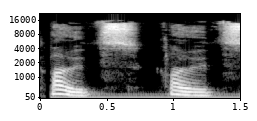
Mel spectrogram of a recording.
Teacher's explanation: I would argue that it's an extended vowel sound, but one syllable only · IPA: /kləʊ/ and /ðz/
